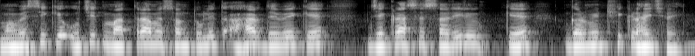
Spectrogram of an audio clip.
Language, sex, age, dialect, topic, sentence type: Magahi, male, 18-24, Western, agriculture, statement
